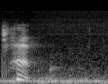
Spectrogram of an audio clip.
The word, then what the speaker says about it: 忏: 这个颤字的国语注音是吃暗颤，四声颤。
